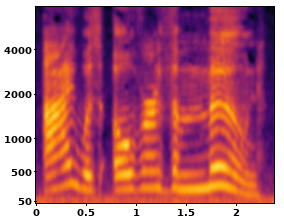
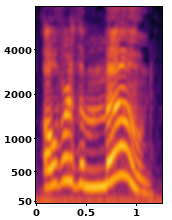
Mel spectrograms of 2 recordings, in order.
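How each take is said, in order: First: Said in the usual way. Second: "Over the moon" repeated louder and higher, "moon" stretched; emphatic repeat. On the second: Real, not acted. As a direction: burst out with it the second time.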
